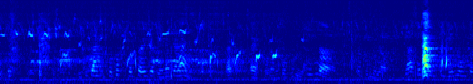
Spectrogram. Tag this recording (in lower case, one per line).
animal
bird
speech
